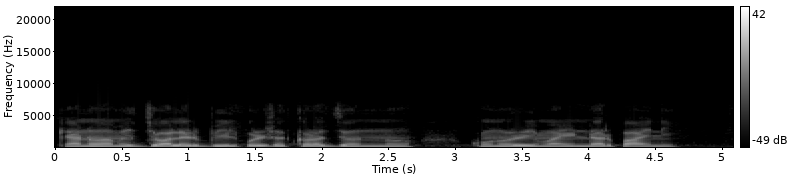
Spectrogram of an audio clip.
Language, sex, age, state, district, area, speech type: Bengali, male, 18-30, West Bengal, Birbhum, urban, read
